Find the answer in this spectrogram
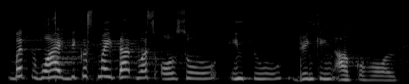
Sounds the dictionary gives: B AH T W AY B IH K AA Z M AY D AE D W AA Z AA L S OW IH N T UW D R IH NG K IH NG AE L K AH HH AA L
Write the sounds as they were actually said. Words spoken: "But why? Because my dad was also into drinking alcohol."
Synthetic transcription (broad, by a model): B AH T W AY B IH K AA S M AY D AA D W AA S AA L S OW IH N T UW D R IH NG K IH NG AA L K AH HH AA L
